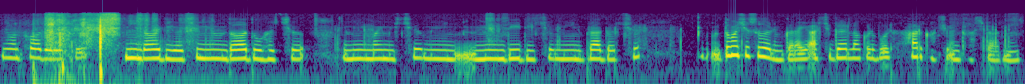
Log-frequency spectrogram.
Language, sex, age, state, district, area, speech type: Kashmiri, female, 18-30, Jammu and Kashmir, Bandipora, rural, spontaneous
